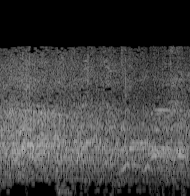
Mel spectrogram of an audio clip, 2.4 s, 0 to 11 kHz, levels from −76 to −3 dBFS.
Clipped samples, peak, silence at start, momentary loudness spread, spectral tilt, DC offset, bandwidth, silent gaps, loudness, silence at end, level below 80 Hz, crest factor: under 0.1%; -14 dBFS; 0 s; 6 LU; 2 dB/octave; under 0.1%; 5 kHz; none; -29 LUFS; 0 s; -66 dBFS; 16 dB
